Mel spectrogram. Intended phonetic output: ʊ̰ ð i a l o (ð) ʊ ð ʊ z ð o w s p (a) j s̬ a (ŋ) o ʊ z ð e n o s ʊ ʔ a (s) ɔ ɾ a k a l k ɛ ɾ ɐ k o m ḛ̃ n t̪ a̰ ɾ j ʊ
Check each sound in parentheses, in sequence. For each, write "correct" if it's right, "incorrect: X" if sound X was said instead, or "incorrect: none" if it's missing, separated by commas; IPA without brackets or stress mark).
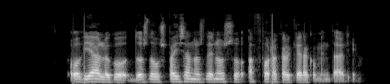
incorrect: ɣ, correct, incorrect: n, incorrect: f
